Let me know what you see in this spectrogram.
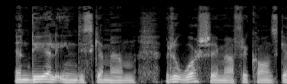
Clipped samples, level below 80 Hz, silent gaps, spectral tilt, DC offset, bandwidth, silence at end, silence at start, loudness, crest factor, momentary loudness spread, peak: under 0.1%; -46 dBFS; none; -6 dB/octave; under 0.1%; 16.5 kHz; 0 s; 0.15 s; -16 LUFS; 14 dB; 7 LU; -2 dBFS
